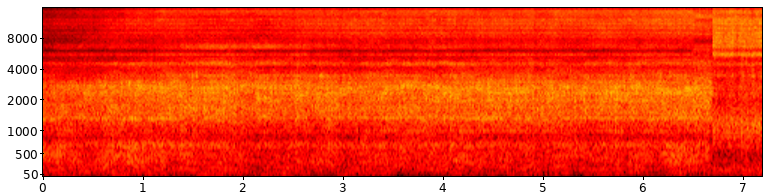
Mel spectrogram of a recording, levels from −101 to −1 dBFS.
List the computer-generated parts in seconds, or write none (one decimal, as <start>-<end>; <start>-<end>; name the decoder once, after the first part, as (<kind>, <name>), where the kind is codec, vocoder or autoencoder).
0.0-6.5 (codec, SNAC)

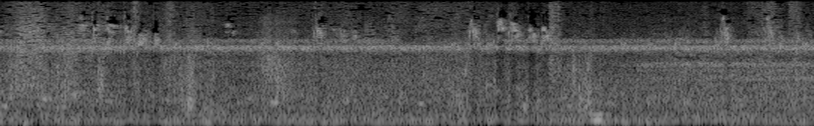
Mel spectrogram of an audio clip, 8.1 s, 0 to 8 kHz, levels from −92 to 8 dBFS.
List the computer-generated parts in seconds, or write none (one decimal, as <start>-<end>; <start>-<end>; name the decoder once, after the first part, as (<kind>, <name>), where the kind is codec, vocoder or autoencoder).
1.2-1.8 (vocoder, Vocos); 4.9-5.4; 6.6-7.4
